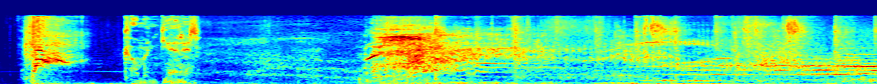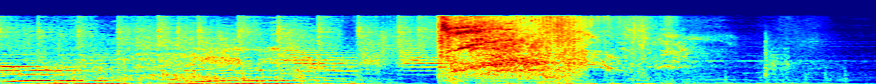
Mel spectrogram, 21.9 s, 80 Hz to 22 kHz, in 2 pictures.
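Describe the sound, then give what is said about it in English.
Trailer soundtrack for the video game The Darkness 2: a dense, continuous mix of mechanical clanks, engine-like roars and deep rumbling, layered with tonal music and occasional voices. “that was the trailer for The Darkness 2. Yeah. Brilliant game.”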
